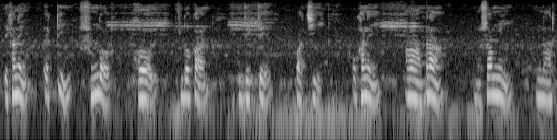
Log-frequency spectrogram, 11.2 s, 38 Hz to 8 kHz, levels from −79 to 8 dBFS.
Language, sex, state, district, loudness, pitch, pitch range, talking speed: Bengali, male, West Bengal, Malda, -17 LUFS, 185 Hz, 155-200 Hz, 65 wpm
